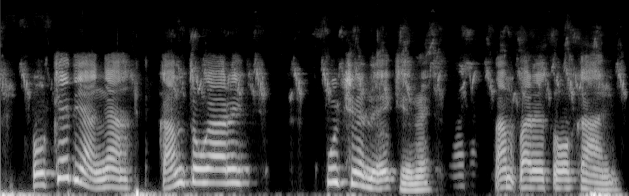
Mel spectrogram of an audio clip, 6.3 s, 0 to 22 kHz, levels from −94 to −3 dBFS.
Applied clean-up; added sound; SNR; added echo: neural mask model Resemble Enhance denoiser.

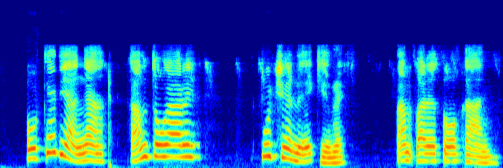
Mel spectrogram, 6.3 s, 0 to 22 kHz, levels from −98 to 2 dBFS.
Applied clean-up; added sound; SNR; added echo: neural mask model DeepFilterNet 3.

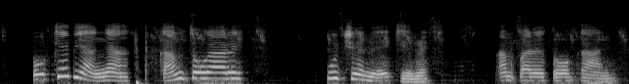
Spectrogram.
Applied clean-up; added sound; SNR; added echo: neural mask model RNNoise.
